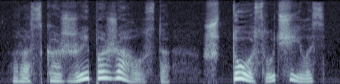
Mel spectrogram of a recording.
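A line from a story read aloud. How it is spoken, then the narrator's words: Gentle, forced calm. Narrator (Russian): мягко спросил Фридрих, стараясь сохранить спокойствие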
